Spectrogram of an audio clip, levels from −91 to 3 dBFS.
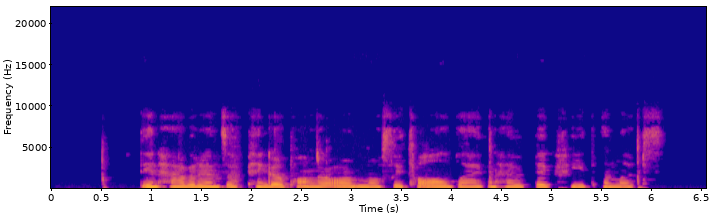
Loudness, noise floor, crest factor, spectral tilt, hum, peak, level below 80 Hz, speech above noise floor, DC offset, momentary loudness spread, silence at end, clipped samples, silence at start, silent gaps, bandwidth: -24 LUFS; -50 dBFS; 14 dB; -6 dB/octave; none; -8 dBFS; -62 dBFS; 27 dB; under 0.1%; 7 LU; 0.5 s; under 0.1%; 0.5 s; none; 9.4 kHz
